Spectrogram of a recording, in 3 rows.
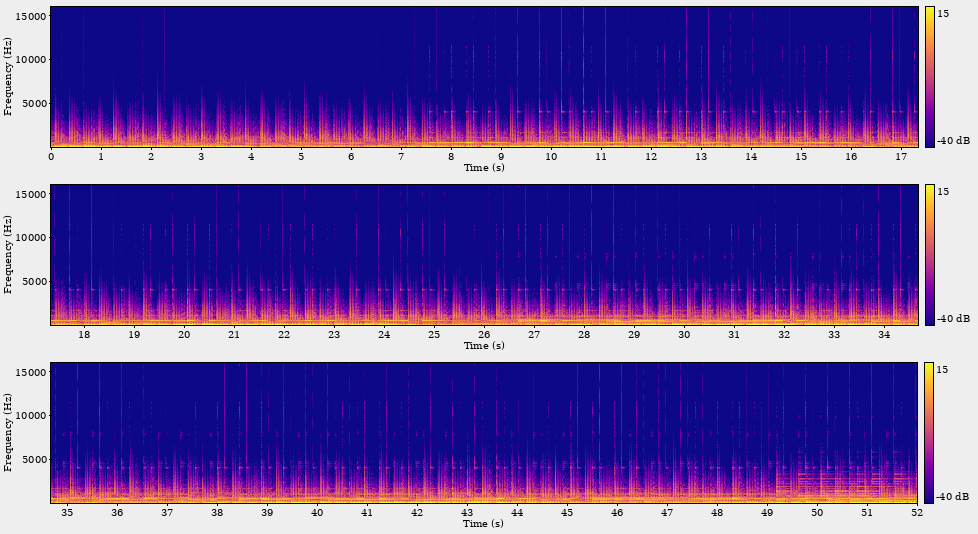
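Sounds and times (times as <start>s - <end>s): steady bass: 0.0s - 52.0s
synthesizer and keyboard tune: 0.0s - 52.0s
light beat: 48.8s - 52.0s.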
